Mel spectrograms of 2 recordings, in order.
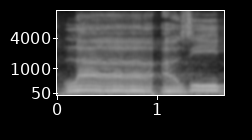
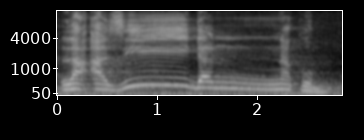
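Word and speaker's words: لأزيدنكم: La azid, bukan bacanya la azid, dan nggak boleh baca itu. Bacanya apa? La azidannakum.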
